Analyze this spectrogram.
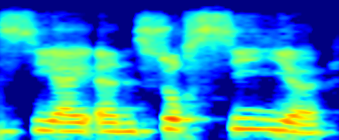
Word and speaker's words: sourcil: In terms of pronunciation, the tricky words in that, of course, were what do I do with CIL and sourcil? They are exceptions to careful.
